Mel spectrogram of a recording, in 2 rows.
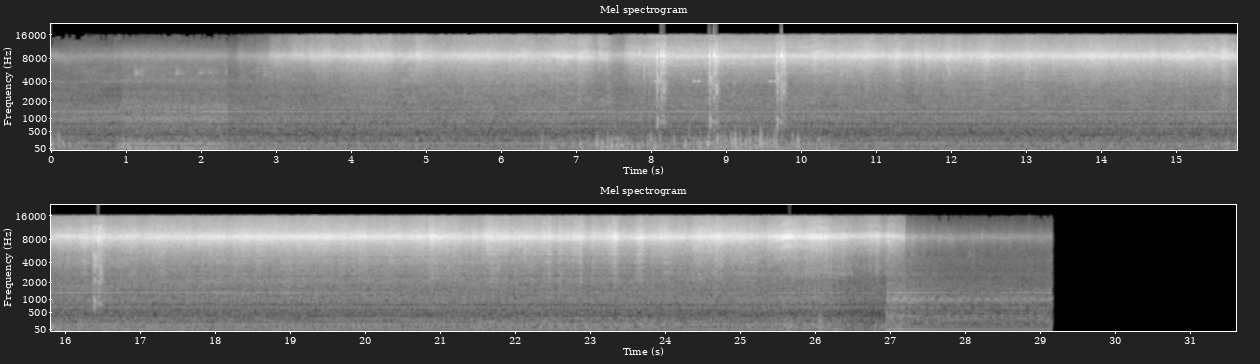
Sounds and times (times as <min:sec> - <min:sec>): Spray: 0:02.8 - 0:27.7.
